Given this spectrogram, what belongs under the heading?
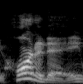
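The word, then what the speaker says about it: Hornady: So these are the Hornaday. We discovered that's the right pronunciation. We got Hornaday hollow point critical defense pistol rounds.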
